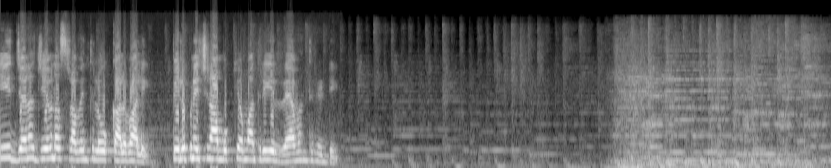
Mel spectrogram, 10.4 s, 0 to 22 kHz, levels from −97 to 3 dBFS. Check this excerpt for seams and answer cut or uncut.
cut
